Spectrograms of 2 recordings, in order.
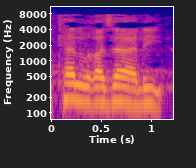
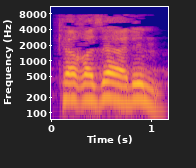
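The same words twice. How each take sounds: First: كالغزال slowly, ending in a long "i" with no n; without tanween. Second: كغزال slowly, ending in a clear "-in"; with tanween. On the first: Teacher showing the word after "al" came, كالغزال without final n. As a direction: draw out كالغزال and leave off the final n. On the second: Teacher showing the original form before "al" came, كغزال ending in "-in". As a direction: stretch كغزال out and sound the final n of tanween. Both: Shown as a demonstration. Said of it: "بلا تنوين".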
